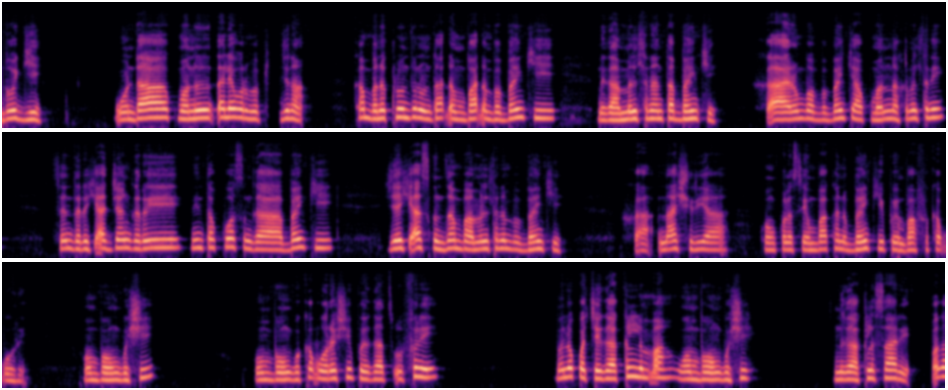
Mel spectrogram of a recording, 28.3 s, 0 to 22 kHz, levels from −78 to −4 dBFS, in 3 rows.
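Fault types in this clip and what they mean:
Burst of packet loss: Around 2.65 to 2.79 s, roughly 120 ms of audio never arrives. The receiver stretches the last sound into a short held continuation that fades out, leaving about 90 ms of near-silence before the speech picks up further along with that stretch gone. What sets it apart from the short concealed loss is the length: the fill runs out and decays into an audible hole instead of blending smoothly back.
Short concealed packet loss: At 18.38 to 18.41 s, only about 20 ms of speech goes missing. The decoder bridges it by extending the preceding sound for roughly 16 ms and crossfading straight back into the real signal, so it comes across as a quick smear or wobble with no silence at all. Unlike the burst at 2.65 s, the gap is short enough that the concealment covers it fully and nothing fades out.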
